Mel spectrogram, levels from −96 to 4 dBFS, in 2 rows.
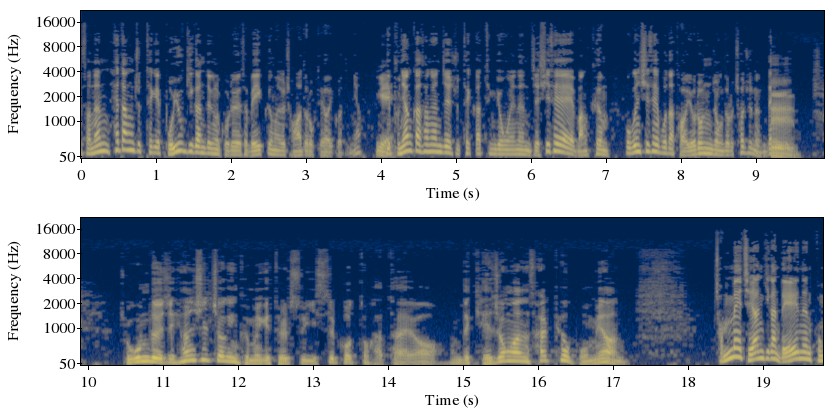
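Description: A speech clip with overdone noise removal throughout. The noise reduction was set too strong, so frequency bands near the noise level are pulled far down or shut off. Quiet parts of the speech vanish with them. Between words the background drops to near silence, dotted with twinkling specks. From 9.2 s to 18.36 s there is a section at the wrong speed. It plays at 0.554 times normal speed. Pitch falls with it, by about ten semitones. The speech turns deep, dragging and slow. Speed and pitch shift together, then snap back at 18.36 s. This is likely an editor or player running that part against the wrong clock.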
